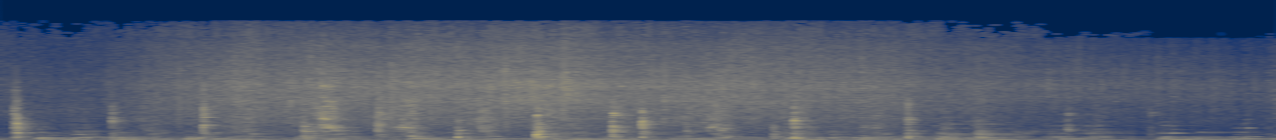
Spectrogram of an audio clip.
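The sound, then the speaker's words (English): Shallots and garlic frying in a pan over medium-high heat, a loud steady sizzle broken by repeated sharp clicks and scrapes of stirring, with a low hum beneath and no talk. “The first step is I'm going to cut some shallots. Then fry them with a little bit of garlic on medium-high heat.”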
